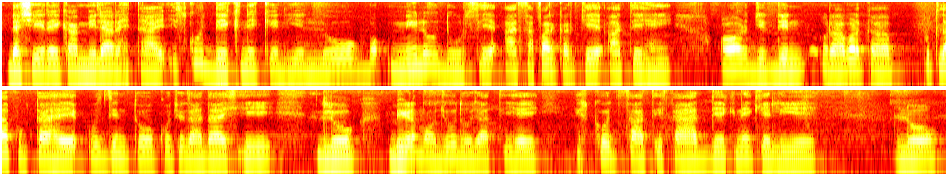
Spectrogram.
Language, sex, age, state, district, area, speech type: Urdu, male, 30-45, Uttar Pradesh, Shahjahanpur, rural, spontaneous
